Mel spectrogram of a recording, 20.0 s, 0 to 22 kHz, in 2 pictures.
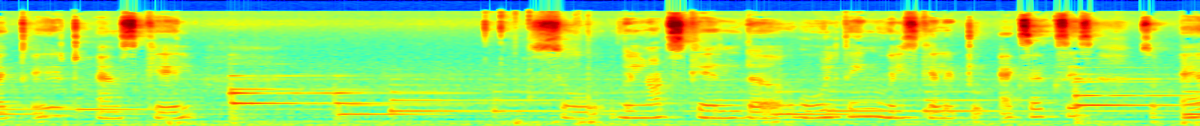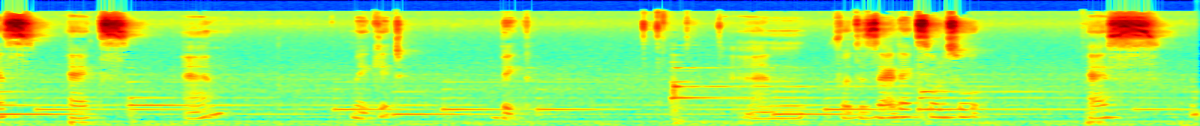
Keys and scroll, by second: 4.8 ctrl+z.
